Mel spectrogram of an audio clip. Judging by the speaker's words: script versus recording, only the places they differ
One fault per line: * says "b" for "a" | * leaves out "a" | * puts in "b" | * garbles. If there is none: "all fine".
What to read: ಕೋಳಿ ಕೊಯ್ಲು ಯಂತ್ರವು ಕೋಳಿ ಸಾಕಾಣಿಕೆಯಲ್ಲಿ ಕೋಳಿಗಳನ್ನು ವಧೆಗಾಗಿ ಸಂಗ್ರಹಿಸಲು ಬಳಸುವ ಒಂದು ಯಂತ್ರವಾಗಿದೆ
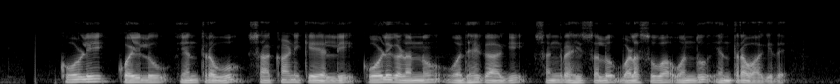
* leaves out "ಕೋಳಿ"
